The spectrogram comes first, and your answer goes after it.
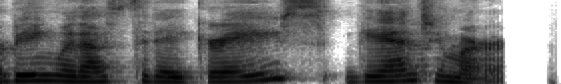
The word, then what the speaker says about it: Gantumur: So the my Mongolian name is Gantumer. Since it's a little long and difficult to pronounce, you can call me Grace.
